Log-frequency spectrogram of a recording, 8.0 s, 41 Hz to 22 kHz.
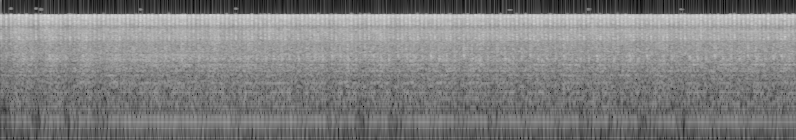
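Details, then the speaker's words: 2017 Chevrolet Trax 1.4L (LUV) with code P0171 lean, idling during a vacuum leak check; uneven, slightly lumpy idle with a loud hiss over it; rough idle, no vacuum leak felt or heard at that spot, tissue not drawn in. "sounds a little rough but anyhow i don't hear or feel any vacuum there"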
